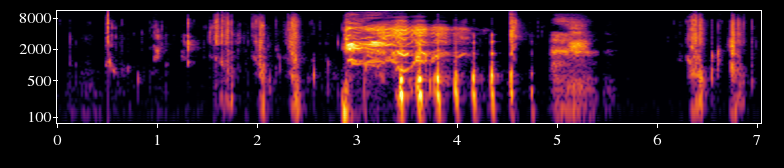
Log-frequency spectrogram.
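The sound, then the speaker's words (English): A dog crunches a fortune cookie into a microphone: loud, crisp crunches and rapid chewing bursts, with brief giggling from people near the end. “are you ready for Lily Dollar's crunching in a microphone?”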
